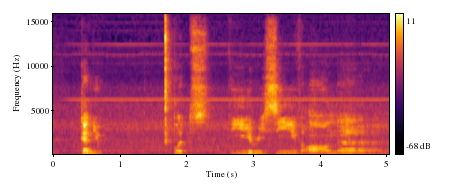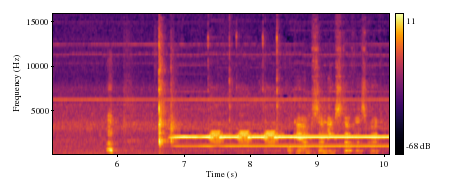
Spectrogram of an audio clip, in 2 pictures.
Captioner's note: transmitted data sounds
